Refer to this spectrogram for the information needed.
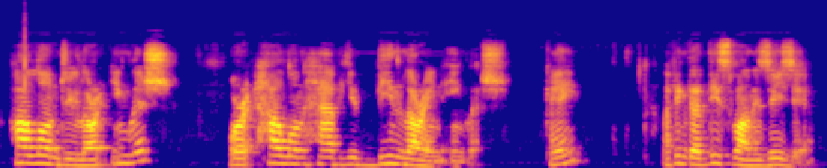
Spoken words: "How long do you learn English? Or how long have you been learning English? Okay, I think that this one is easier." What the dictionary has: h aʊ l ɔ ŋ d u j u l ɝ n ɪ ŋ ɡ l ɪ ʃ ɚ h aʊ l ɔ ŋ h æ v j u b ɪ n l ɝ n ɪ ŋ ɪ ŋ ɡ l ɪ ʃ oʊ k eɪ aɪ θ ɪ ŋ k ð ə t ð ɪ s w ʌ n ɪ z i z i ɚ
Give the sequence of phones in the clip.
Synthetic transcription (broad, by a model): h aʊ l ɔ ŋ d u j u l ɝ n ɪ ŋ ɡ l ɪ ʃ ɚ h aʊ l ɔ ŋ h æ v j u b ɪ n l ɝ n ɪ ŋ ɪ ŋ ɡ l ɪ ʃ oʊ k eɪ aɪ θ ɪ ŋ k ð ə t ð ɪ s w ʌ n ɪ z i z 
